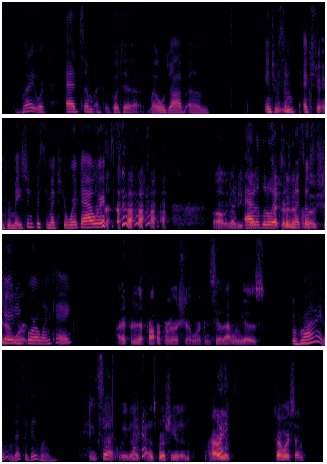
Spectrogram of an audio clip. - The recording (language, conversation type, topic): English, unstructured, How might having the power of invisibility for a day change the way you see yourself and others?
- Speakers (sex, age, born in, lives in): female, 40-44, United States, United States; male, 25-29, United States, United States
- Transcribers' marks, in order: other background noise; laugh; other noise; tapping; laugh; unintelligible speech; unintelligible speech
